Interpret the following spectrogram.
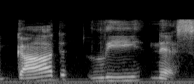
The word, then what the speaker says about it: godliness: that one more time we're going to say god lee-ness godliness godliness godly godliness godliness godliness all right make sure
